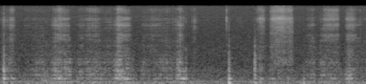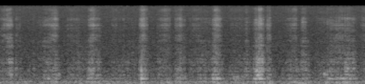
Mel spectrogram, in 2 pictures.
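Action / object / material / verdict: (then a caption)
scrape / steel pen nib on a paper sheet / paper / none. The steel nib of a red fountain pen writes in cursive on a flat white paper sheet, giving a dry, scratchy rasp. Short bright strokes of scratching rise and fall in an uneven rhythm over a faint, steady low hum.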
